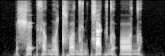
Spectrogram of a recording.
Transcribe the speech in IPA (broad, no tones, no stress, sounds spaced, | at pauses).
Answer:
ʃ e ʔ s ɛ ɡʷ ʌ cʰ o d i d c a k d o ʔ o d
